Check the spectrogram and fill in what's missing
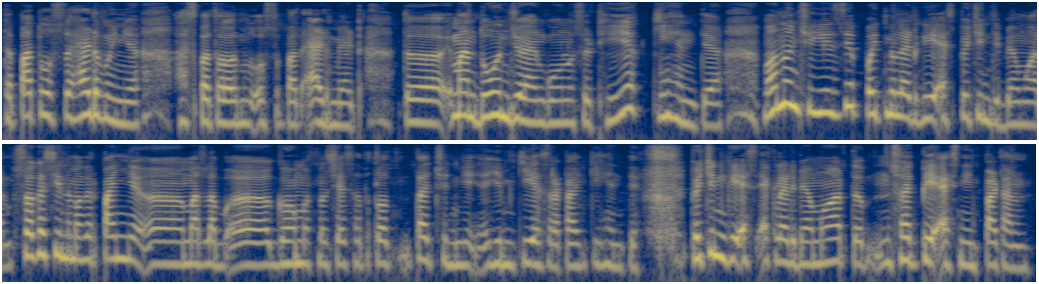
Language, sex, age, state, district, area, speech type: Kashmiri, female, 30-45, Jammu and Kashmir, Baramulla, rural, spontaneous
